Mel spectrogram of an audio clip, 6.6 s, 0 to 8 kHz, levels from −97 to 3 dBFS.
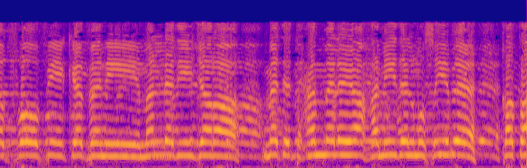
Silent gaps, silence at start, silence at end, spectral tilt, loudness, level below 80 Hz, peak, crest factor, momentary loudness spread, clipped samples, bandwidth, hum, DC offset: none; 0 s; 0 s; -9.5 dB/octave; -20 LUFS; -58 dBFS; -8 dBFS; 10 dB; 5 LU; under 0.1%; 5.4 kHz; none; 0.1%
